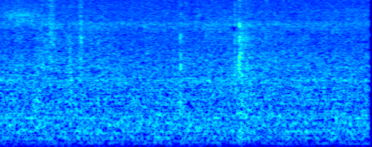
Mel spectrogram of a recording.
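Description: Faint room tone, a steady low hiss and hum, with a few soft ticks.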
